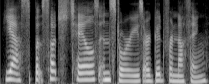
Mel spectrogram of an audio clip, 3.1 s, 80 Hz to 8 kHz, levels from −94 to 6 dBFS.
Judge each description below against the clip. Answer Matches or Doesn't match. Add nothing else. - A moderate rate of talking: Matches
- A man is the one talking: Doesn't match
